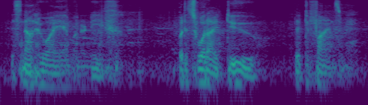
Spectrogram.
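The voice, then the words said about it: Impression of a superhero's voice. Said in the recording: “I heard a superhero say one time, I'll do my best voice”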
